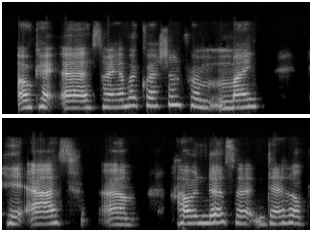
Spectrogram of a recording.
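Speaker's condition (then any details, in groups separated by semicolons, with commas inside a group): Friedreich's ataxia; diagnosed 15 years ago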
